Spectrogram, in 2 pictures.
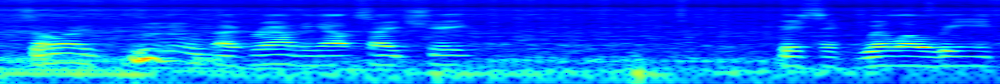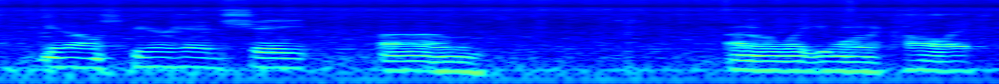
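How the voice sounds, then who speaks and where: A man with a medium-pitched voice talks at a fairly slow pace with long, frequent pauses, very wide pitch swings and big swings in loudness, over audible room echo and noticeable background noise. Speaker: knapping craftsman demonstrating tools. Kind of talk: tutorial. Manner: halting, many fillers.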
